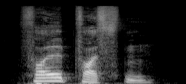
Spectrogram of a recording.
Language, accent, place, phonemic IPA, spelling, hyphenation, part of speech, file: German, Germany, Berlin, /ˈfɔlˌ(p)fɔstən/, Vollpfosten, Voll‧pfos‧ten, noun, De-Vollpfosten.ogg
- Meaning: dumbass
